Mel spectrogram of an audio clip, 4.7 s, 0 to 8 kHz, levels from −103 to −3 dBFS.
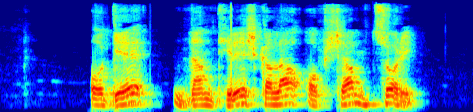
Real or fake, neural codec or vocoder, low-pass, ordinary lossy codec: real; none; 7.2 kHz; AAC, 32 kbps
